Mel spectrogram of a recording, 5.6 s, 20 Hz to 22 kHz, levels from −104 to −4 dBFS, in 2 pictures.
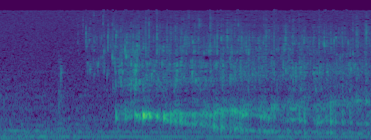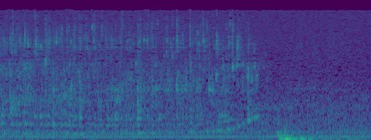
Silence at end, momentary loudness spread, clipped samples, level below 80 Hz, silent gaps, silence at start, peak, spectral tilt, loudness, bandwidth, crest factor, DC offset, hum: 0 s; 16 LU; under 0.1%; -60 dBFS; none; 0 s; -24 dBFS; -2.5 dB/octave; -49 LUFS; 16.5 kHz; 26 dB; under 0.1%; none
